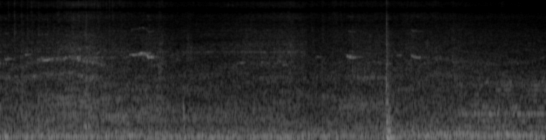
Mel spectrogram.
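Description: Steady rumble of road traffic and vehicle engines, with a single sharp thump about six seconds in.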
